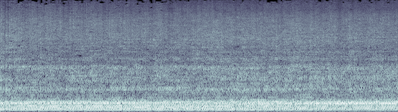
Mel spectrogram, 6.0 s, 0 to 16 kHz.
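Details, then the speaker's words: Honda Civic wagon, D16Z6 Vitara turbo build sitting two years, first start: uneven lumpy drone; downloaded base map had about 0° idle ignition timing, later set to about 21–23° and injectors suspect. "for some reason this base map that I downloaded it out like zero degrees in it at timing on idle which doesn't make any sense"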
